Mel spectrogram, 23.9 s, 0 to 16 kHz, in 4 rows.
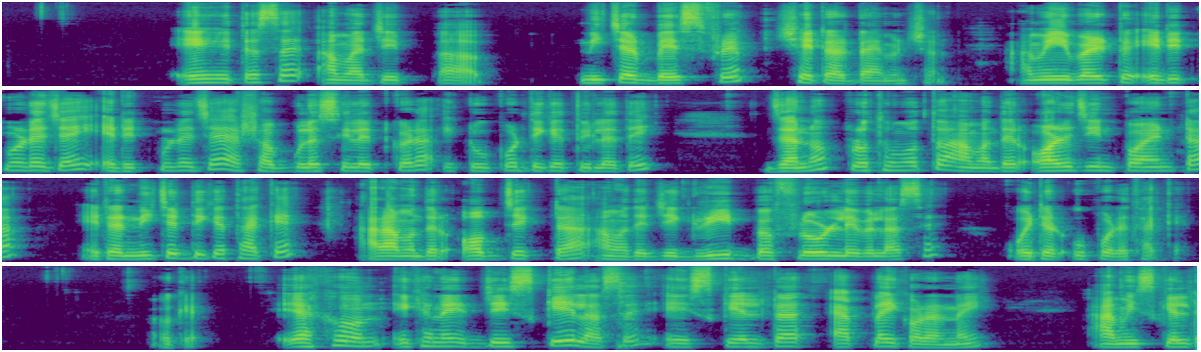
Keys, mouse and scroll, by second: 1.0 scroll up 1, 3.7 KP_1, 4.7 Tab, 5.1-6.6 scroll up 2, 7.2-10.2 drag, 10.4 Tab, 10.7-18.0 middle drag, 18.3 scroll down 2, 18.6-23.8 middle drag.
